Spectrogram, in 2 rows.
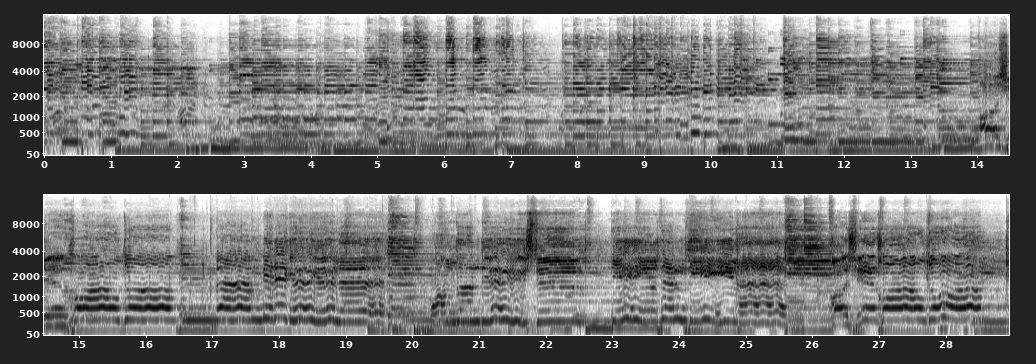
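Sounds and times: plucked string instrument: 0.0 - 28.9
steady bass: 0.0 - 28.9
man singing into a microphone: 11.3 - 28.9.

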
